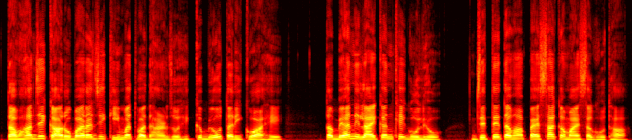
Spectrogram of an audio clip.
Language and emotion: Sindhi, neutral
